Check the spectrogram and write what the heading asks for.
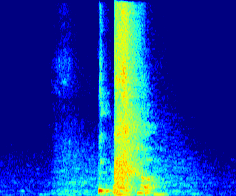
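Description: A woman sneezing once: a soft breath in, then a sudden loud sneeze about a second in that dies away within about half a second.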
